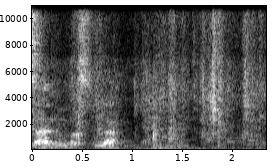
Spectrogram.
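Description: Indistinct voices of people talking, in a small, crowded room.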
